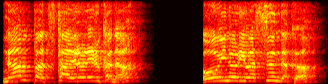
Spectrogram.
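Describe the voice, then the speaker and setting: A high, dry-recorded young warrior woman from an anime fighting game. She is stern and scornful, with widely swinging pitch and a deliberate, commanding delivery. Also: animated, sharp tone, dry recording, full character voice. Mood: fierce, threatening. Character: fierce, disdainful young shinobi warrior woman, dutiful and stern. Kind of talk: Japanese anime video game battle voice lines.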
